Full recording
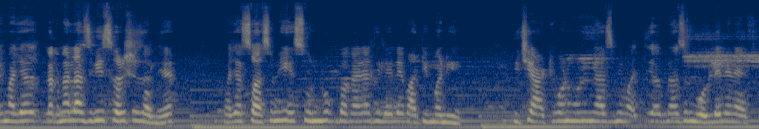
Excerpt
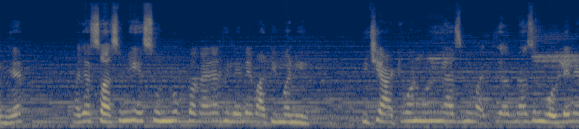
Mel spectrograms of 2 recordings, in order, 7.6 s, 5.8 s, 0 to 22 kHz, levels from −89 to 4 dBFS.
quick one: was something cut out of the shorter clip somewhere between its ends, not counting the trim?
no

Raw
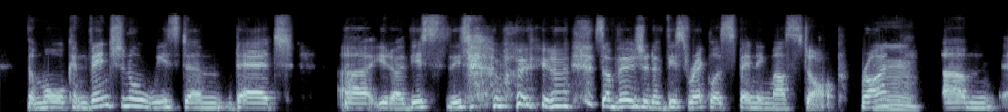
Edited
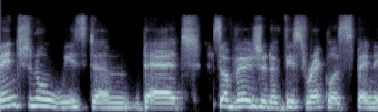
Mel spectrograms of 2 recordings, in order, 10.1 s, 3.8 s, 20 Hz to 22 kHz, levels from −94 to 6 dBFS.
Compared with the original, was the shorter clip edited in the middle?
yes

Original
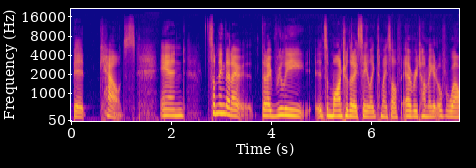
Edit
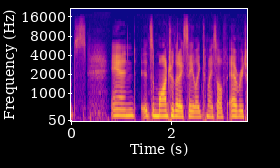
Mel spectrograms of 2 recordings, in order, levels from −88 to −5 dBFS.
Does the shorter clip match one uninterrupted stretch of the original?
no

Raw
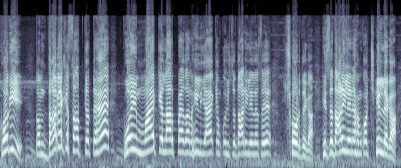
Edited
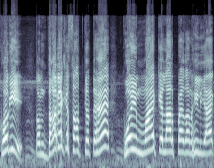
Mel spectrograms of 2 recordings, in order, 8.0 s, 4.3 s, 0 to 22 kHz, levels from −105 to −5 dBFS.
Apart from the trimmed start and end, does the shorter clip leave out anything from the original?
no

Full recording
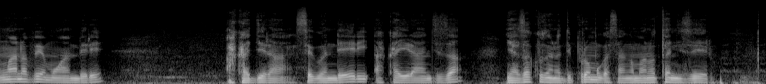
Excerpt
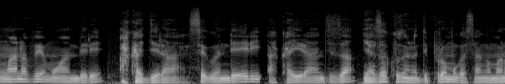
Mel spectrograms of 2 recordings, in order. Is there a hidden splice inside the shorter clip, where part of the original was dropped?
yes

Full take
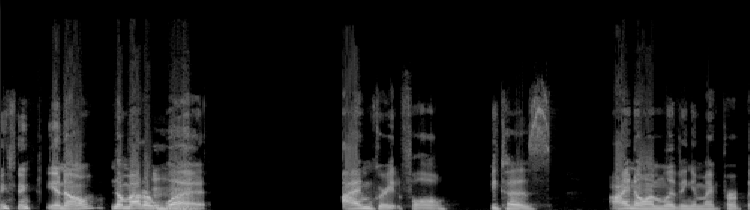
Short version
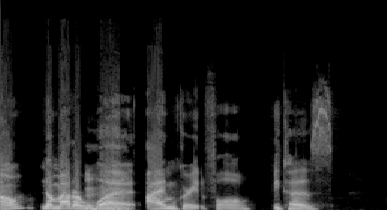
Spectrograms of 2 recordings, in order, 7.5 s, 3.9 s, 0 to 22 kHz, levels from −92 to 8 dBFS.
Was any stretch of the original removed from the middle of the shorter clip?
yes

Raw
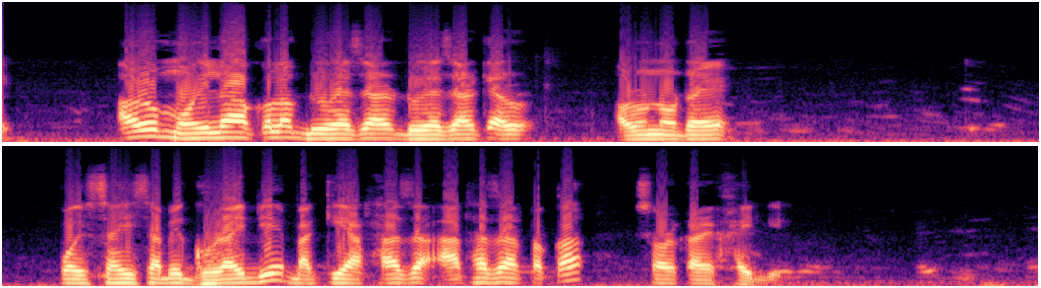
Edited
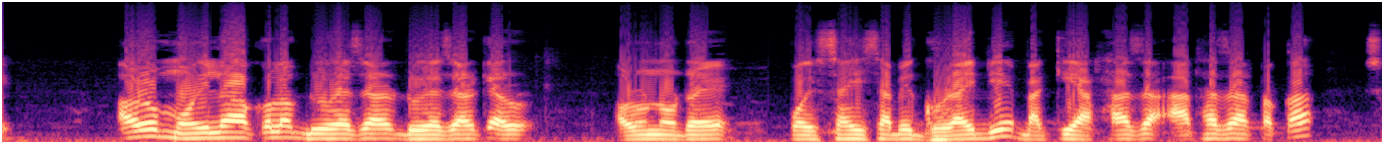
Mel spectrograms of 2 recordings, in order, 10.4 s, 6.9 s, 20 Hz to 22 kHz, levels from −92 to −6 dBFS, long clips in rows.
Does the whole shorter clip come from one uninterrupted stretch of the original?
no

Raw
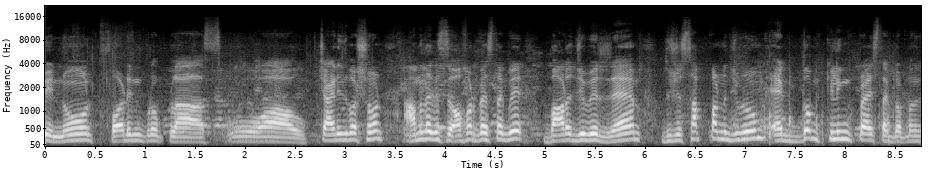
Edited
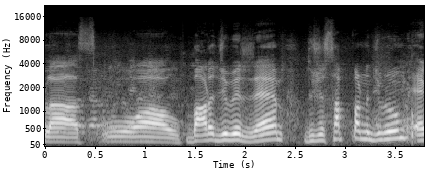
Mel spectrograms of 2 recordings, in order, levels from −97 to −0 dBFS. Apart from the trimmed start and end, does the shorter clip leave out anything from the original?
yes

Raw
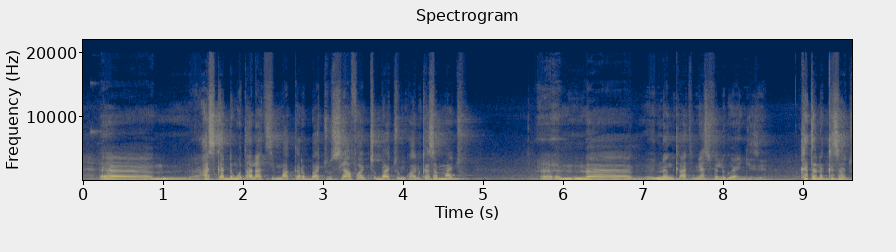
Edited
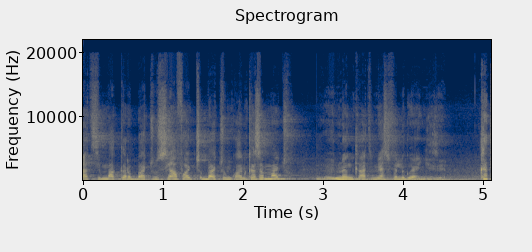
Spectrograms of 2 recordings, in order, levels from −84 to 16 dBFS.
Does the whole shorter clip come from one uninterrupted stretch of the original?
no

